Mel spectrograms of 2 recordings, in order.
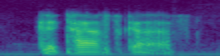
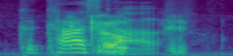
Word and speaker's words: Kokoskov: The Phoenix Suns fired Igor Kokoslov? Is that how you say his name? Say it again. – Kokoslov. – Y'all keep saying it at the same time. Go ahead. – Kokoskov. – Kokoskov.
